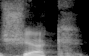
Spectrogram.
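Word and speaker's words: Schaech: Jonathan Sheck, I think that's how you say it. Sheck, yes.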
